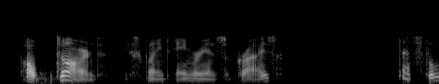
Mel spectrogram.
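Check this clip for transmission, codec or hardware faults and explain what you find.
Two faults are audible in this speech clip: the whole thing runs through the iLBC codec, and it has two bursts of lost iLBC frames.

The iLBC codec is audible throughout. It squeezes the sound into a 300 Hz to 3.6 kHz phone band and codes each frame independently. The damage is plainly audible as a thin, slightly rough, synthetic edge, which fits iLBC's 30 ms, 13.33 kbps mode.

Lost iLBC frames show up twice, first at 0.39 to 0.54 s, about 120 ms missing. The second hit, around 2.72 to 2.81 s, is worse: roughly 420 ms lost, scattered across 600 ms, with the longest run near 0.3 s. In each gap, the decoder repeats the last pitch cycle mixed with noise, so you hear a held, buzzy vowel that fades on the longer stretch and then snaps straight back.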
